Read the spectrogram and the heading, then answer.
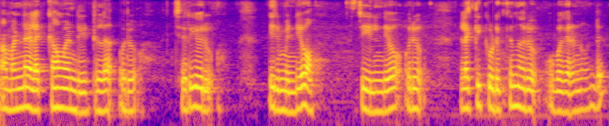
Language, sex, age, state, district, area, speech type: Malayalam, female, 30-45, Kerala, Kasaragod, rural, spontaneous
